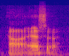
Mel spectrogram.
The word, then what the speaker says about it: ESA: is as it was captured by essa or esa depending on how you want to pronounce it i can't do that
